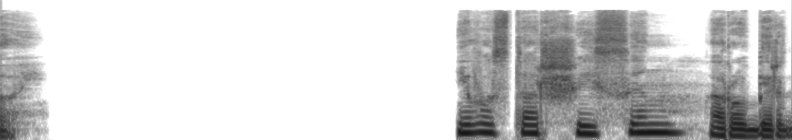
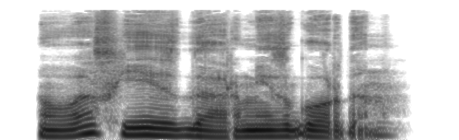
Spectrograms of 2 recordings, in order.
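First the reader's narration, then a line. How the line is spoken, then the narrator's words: Indifferent tone. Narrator (Russian): безразличным тоном заявил маг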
